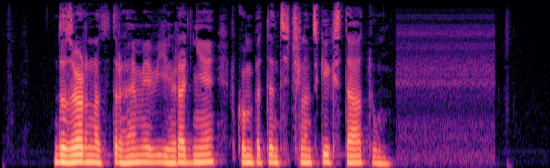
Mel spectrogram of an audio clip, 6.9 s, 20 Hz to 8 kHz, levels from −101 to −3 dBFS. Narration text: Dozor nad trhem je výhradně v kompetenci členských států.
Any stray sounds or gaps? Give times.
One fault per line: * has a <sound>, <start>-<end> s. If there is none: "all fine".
all fine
